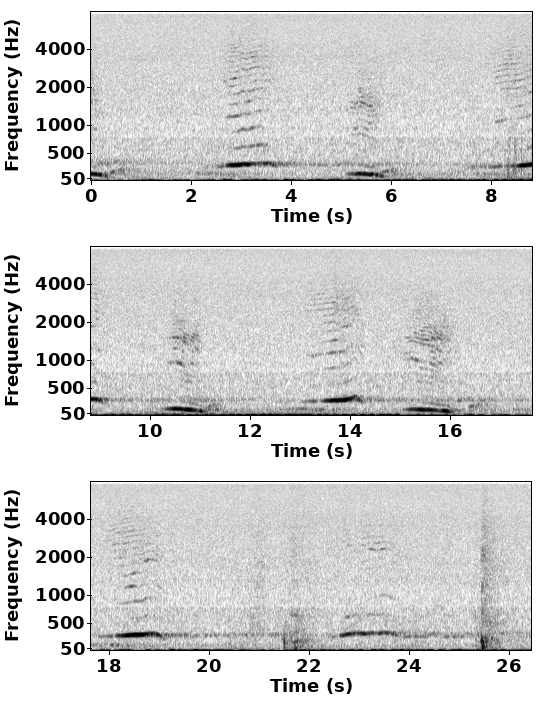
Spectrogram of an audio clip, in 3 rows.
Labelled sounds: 2.7	3.5	humpback whale, 1.1 to 3.8 kHz
5.4	5.7	humpback whale, 1.4 to 1.6 kHz
8.1	8.7	humpback whale, 2.2 to 2.8 kHz
10.3	10.8	humpback whale, 1.3 to 1.6 kHz
13.2	14.1	humpback whale, 1.0 to 2.9 kHz
15.1	15.7	humpback whale, 0.96 to 1.9 kHz
18.3	19.0	humpback whale, 0.86 to 2.0 kHz
23.4	23.7	humpback whale, 0.93 to 1.1 kHz

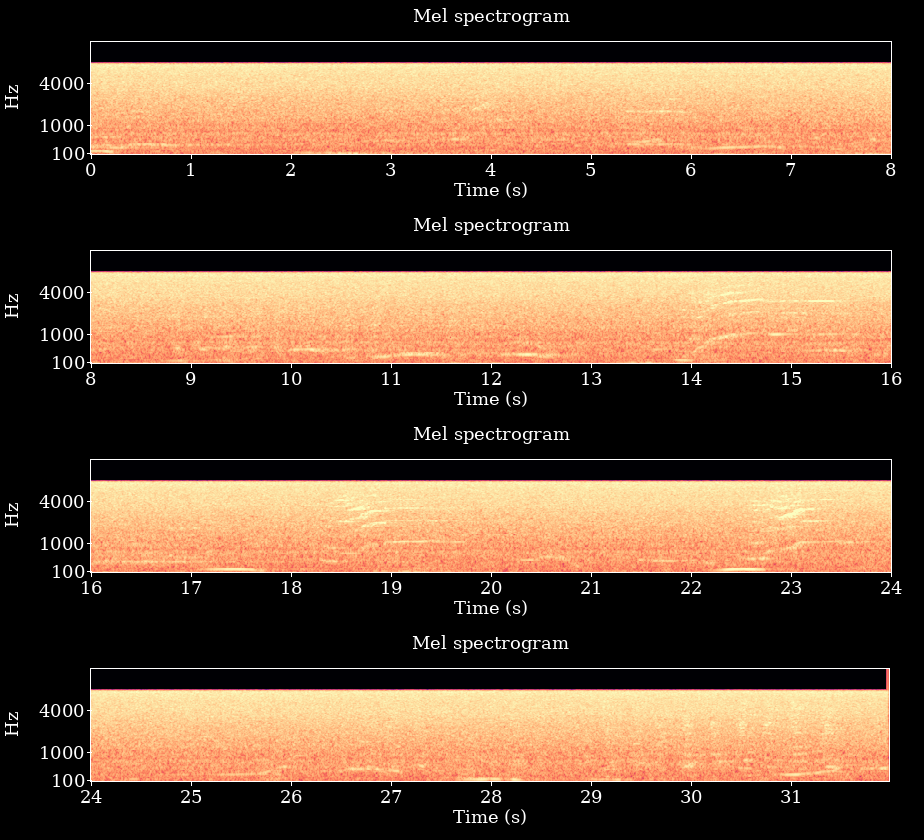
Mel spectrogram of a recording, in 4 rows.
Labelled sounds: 14.2	15.5	humpback whale, 0.80 to 4.1 kHz
18.7	19.5	humpback whale, 0.96 to 4.4 kHz
22.9	23.7	humpback whale, 0.80 to 3.2 kHz

